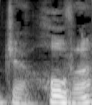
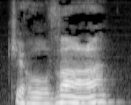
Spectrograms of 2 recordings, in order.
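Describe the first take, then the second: First: Jehovah with the weight on HO; Jehovah stressed in the middle, light unstressed ending; stress on middle syllable. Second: Jehovah with the weight on the final VAH; Hebrew-style Jehovah, final syllable stressed; stress on last syllable. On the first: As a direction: say Jehovah the English way, je-HO-vah. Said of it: "not Jehovah". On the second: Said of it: "the emphasis at the end". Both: Shown as a demonstration.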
